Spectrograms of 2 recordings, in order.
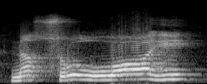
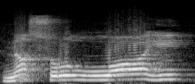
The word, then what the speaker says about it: Nasrullahi: Nasrullahi. Saw is very thick and high. Very thick and high. Nasrullahi.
